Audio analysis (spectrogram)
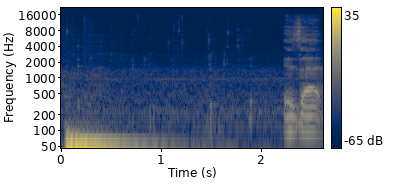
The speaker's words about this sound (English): Are we going to just sit and watch you chew gummy worms for a while because it's too chewy?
